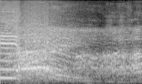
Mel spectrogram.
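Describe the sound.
A crowd shouts the Naara-e-Haidari slogan in unison, one loud sustained roar of many voices that eases slightly as it goes on.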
